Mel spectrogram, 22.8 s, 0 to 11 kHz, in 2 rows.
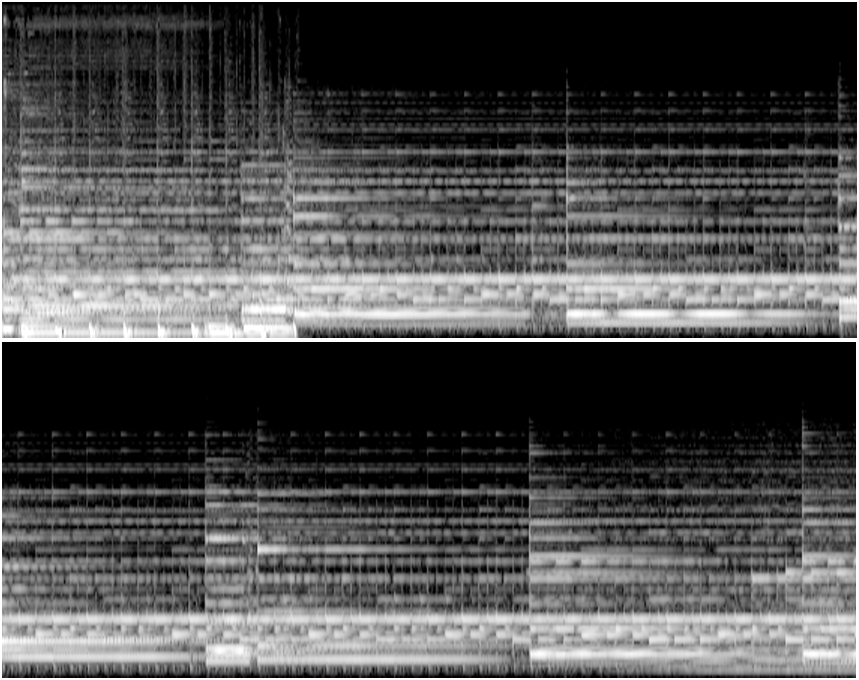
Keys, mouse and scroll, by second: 0.1 middle click, 2.2 scroll down 1, 3.8 click, 5.2 click, 5.9 middle click, 6.2 scroll down 1, 6.8 middle click, 6.8 scroll down 2, 8.1 scroll down 1, 8.9 middle click, 10.0 shift+middle click, 10.9 middle click, 14.9 shift+middle click, 15.5 scroll up 1, 16.4 scroll up 2, 16.4 middle click, 17.8 shift+middle click, 17.8 right click, 18.6 alt+shift+right click, 20.0 alt+shift+right click, 20.7 alt+shift+right click, 21.8 ctrl+z, 22.3 alt+shift+right click.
